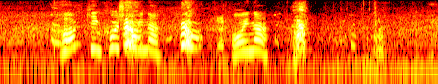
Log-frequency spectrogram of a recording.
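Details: High, arched yelping barks from Pumpkin, a young pet Rottweiler in its first six months, come in a rapid uneven run of about eight calls, some stacked with bright harmonics, with quiet room hum behind.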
